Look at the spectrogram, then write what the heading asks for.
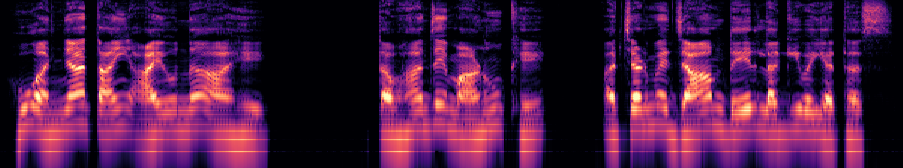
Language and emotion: Sindhi, neutral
